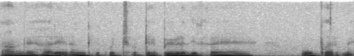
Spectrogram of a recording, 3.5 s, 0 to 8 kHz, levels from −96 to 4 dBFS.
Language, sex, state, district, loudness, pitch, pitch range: Hindi, male, Bihar, Kishanganj, -13 LUFS, 130 Hz, 125-140 Hz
